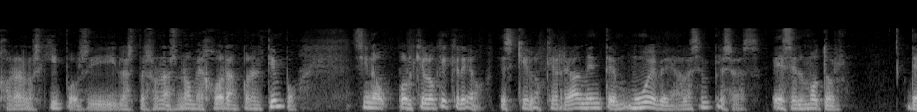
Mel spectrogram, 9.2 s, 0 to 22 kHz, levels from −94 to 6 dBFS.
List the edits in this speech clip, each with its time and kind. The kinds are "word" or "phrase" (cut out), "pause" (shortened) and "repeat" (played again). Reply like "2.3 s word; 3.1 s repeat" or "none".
4.9 s pause; 7.7 s pause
